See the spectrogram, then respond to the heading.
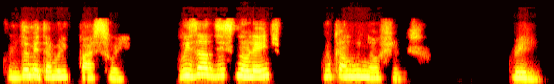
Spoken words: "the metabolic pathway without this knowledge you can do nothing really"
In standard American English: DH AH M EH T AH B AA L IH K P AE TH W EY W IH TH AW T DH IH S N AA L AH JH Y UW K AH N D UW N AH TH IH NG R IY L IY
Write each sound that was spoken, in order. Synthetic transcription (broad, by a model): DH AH M EH T AH B AA L IH K P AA S W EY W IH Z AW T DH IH S N AA L AH JH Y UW K AH N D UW N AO F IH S R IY L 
